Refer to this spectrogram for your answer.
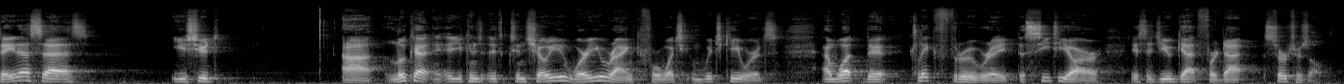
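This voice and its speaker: Talking at a fairly slow pace, a man has a plain, everyday voice of medium pitch with ordinary pitch variation. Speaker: conference speaker. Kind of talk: conference talk.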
